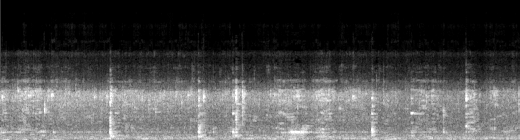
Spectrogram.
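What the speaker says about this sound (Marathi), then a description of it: "तेल गरम झाल्यानंतर आपण त्याच्यामध्ये बारीक चिरलेला कांदा घालून घेऊयात" Finely chopped onion frying in hot oil in a home kitchen, giving a steady close sizzle with scattered sharp crackles and occasional stirring clicks.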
